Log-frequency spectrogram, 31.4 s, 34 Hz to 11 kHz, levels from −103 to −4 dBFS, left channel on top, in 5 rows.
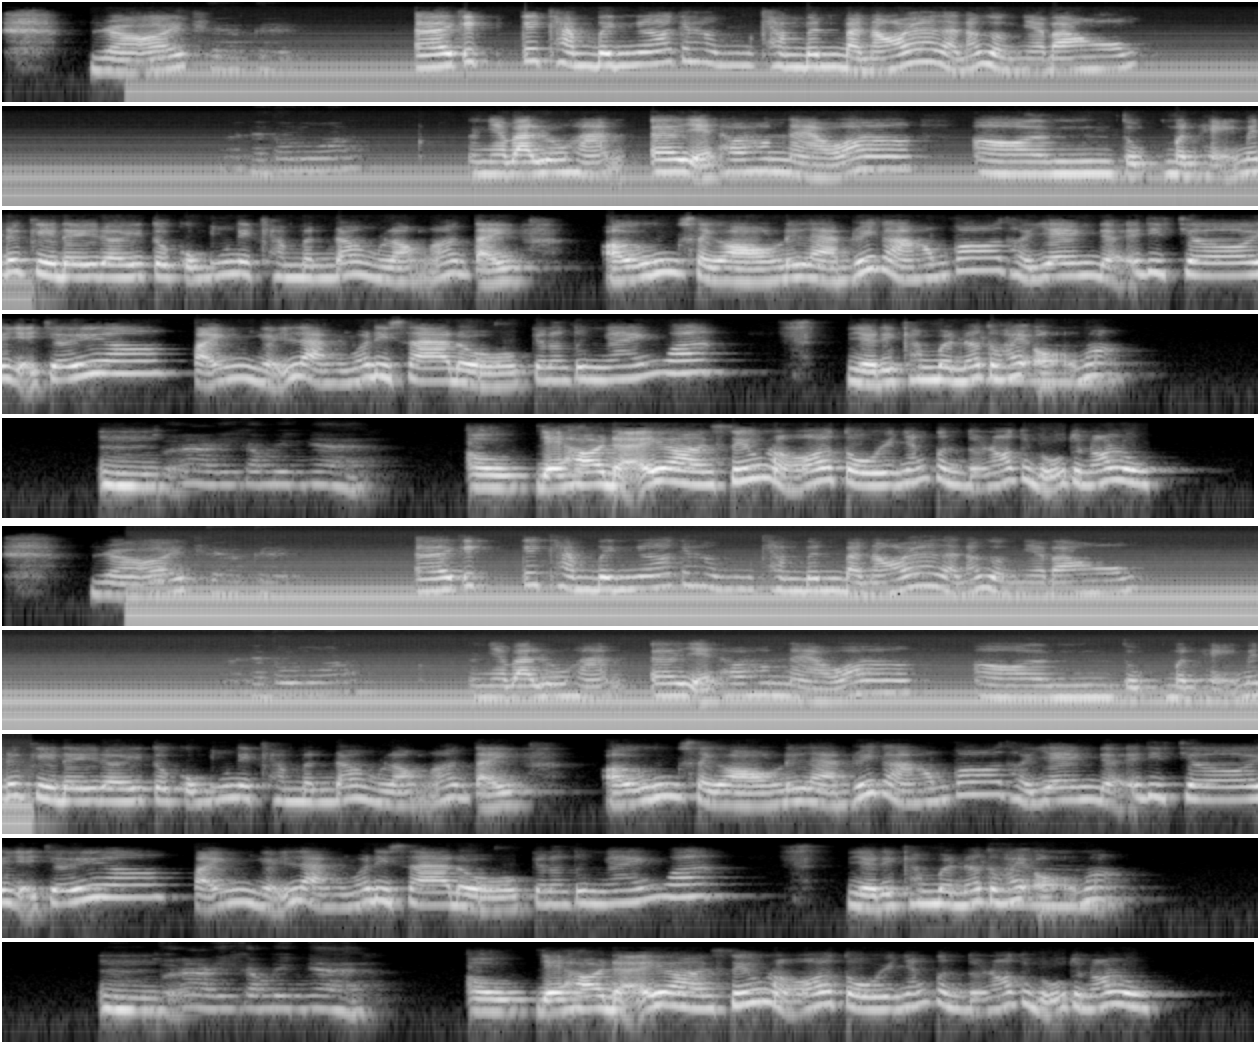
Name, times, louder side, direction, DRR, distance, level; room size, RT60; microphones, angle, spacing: voice 1, 0.0-0.9 2.1-5.7 8.6-10.8 11.1-22.4 22.8-24.4 25.6-25.9 27.4-30.9, left 3 dB, 35° left, 0.4 m, -21 dB
sound 1, 0.6-12.7, right 6 dB, 45° right, 0.3 m, -34 dB
voice 2, 0.7-1.5 7.3-8.2 10.5-10.8 23.7-24.4 25.6-27.0, right 1 dB, 90° right, 1.5 m, -36 dB
7.6 x 5.0 x 5.5 m
head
